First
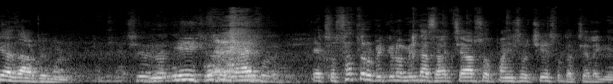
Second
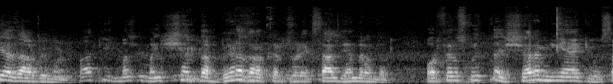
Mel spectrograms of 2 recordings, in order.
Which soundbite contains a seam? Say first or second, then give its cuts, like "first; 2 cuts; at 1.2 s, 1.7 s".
second; 1 cut; at 1.1 s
